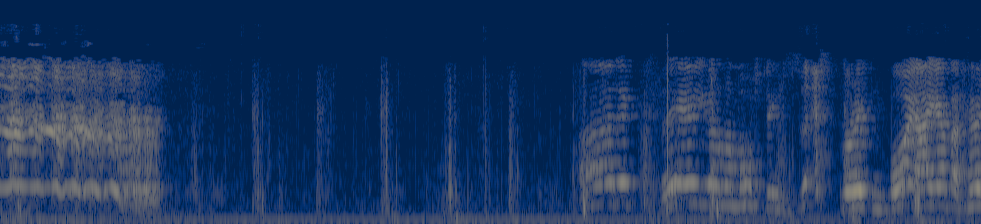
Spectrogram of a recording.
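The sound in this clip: A horse named Blackie gives a shrill, wavering whinny at the start, followed by a stretch of sharp, sparse clicks, then further voiced sounds and people talking.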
